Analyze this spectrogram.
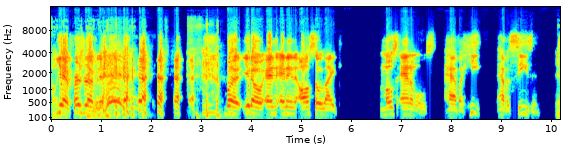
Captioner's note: laughter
